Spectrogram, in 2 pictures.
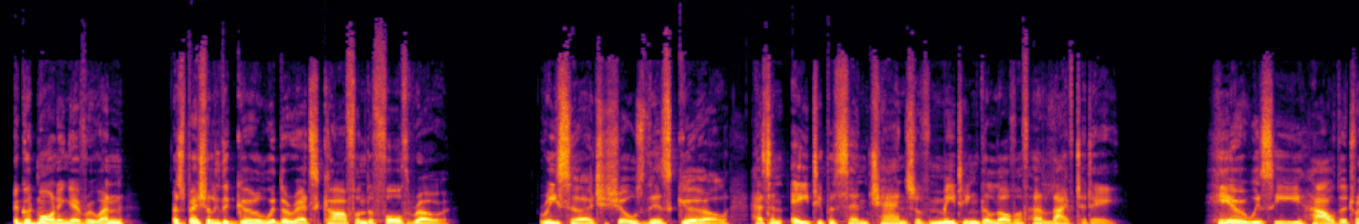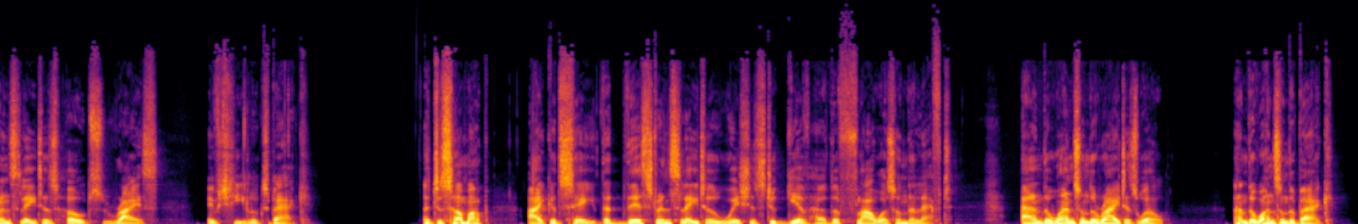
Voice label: Trans, Ingles (Britanico)

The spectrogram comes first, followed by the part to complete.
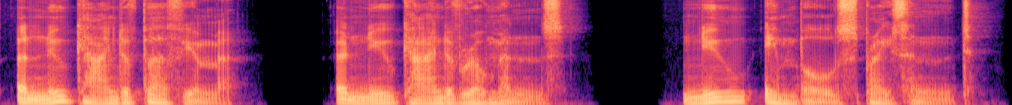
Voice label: Bajada, Ingles (Britanico)

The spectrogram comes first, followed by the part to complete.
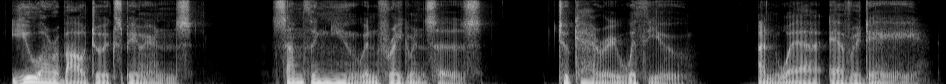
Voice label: Ingles (Britanico)

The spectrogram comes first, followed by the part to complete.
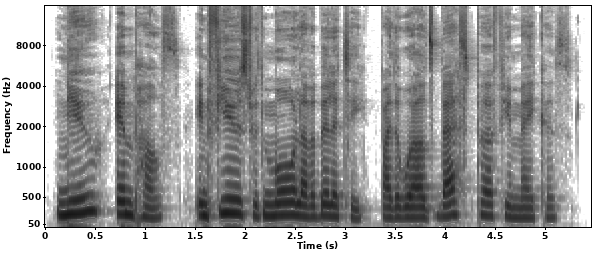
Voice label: Bajada, Ingles (Britanico)

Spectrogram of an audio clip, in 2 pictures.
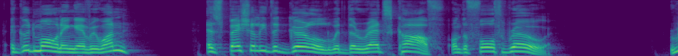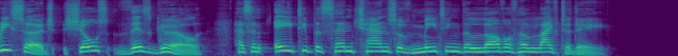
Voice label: Trans, Ingles (Britanico)

